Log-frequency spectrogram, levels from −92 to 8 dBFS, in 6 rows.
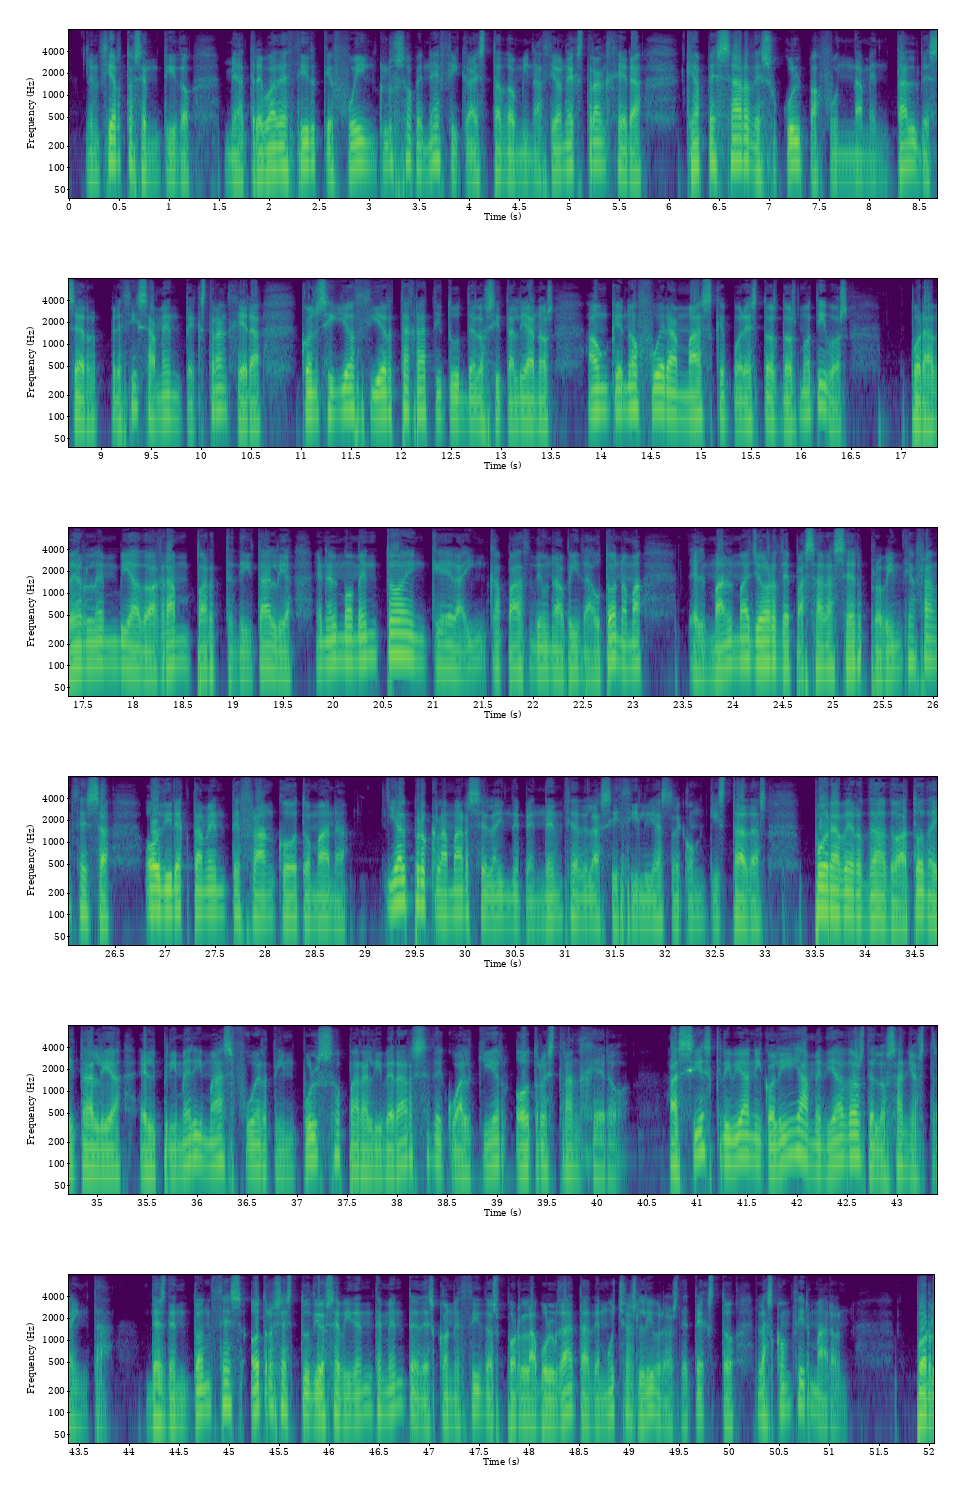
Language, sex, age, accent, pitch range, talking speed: Spanish, male, 40-59, Spanish, 80-110 Hz, 145 wpm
